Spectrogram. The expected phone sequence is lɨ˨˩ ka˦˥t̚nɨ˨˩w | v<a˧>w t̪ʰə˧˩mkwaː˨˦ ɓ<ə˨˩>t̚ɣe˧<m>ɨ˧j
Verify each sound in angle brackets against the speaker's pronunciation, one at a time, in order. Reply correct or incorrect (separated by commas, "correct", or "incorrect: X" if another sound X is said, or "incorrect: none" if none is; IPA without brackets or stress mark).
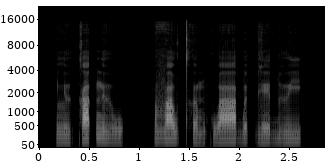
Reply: correct, correct, incorrect: ɓ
